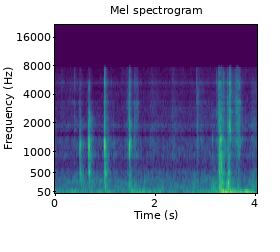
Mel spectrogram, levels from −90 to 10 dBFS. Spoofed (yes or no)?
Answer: yes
